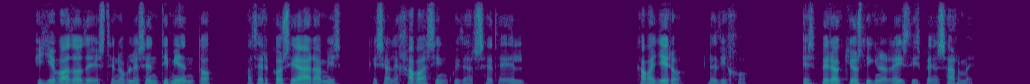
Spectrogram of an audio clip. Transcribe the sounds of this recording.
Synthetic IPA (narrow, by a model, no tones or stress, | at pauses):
iʎe̞β̞aðo̞ðe̞est̪e̞no̞β̞le̞se̞nt̪imje̞nt̪o̞ | aθe̞ɾko̞seaaɾamis | ke̞seale̞xaβasiŋkwiðaɾse̞ðe̞el | kaβaʎe̞ɾo̞ | le̞ðixo̞ | espe̞ɾo̞keo̞zðiɣnaɾejzðispe̞nsaɾme̞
